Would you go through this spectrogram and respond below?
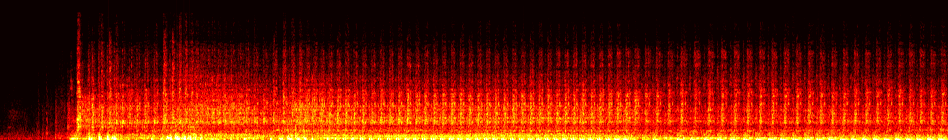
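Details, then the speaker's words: Small classic Tiger Cub single, cold, still bedding in after work. Catches quickly and settles to an even, steady thump at tickover with no knocks; much better than before; normal idle. "but that's a cold engine it ticks over pretty well really so it's a lot better than it was before"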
